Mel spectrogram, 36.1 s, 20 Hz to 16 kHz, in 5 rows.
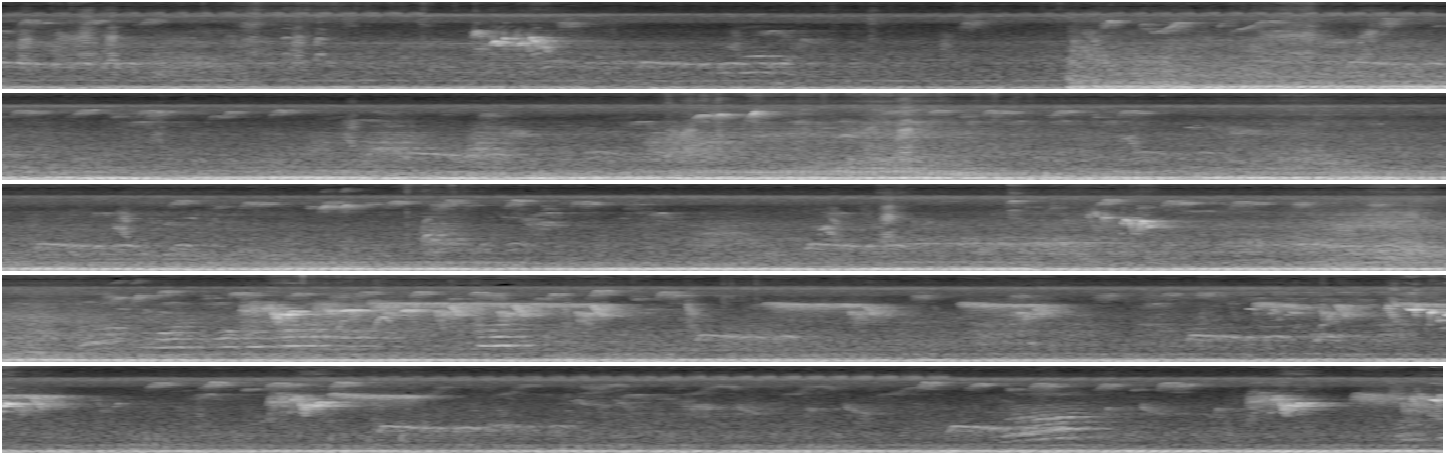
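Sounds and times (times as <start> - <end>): birds chirping: 0.0 - 36.0
steady low rumble: 5.3 - 23.8.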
